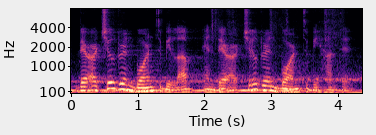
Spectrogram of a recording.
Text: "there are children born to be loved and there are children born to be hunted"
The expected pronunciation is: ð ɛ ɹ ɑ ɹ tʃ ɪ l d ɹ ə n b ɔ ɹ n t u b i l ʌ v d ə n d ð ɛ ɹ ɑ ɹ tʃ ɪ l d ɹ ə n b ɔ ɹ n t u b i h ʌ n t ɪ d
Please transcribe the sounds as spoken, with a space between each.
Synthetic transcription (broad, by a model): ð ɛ ɹ ɑ ɹ tʃ ɪ l d ɹ ə n b ɔ ɹ n t u b i l ʌ v d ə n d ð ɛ ɹ ɑ ɹ tʃ ɪ l d ɹ ə n b ɔ ɹ n t u b i h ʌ n t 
